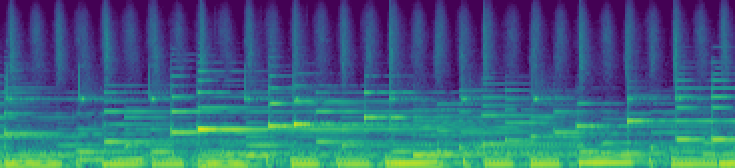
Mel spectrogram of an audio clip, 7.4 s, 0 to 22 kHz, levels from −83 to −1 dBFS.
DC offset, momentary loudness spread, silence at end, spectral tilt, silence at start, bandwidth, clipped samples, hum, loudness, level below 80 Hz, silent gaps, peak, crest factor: under 0.1%; 7 LU; 0 s; -6.5 dB/octave; 0 s; 19.5 kHz; under 0.1%; none; -19 LUFS; -24 dBFS; none; -2 dBFS; 16 dB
